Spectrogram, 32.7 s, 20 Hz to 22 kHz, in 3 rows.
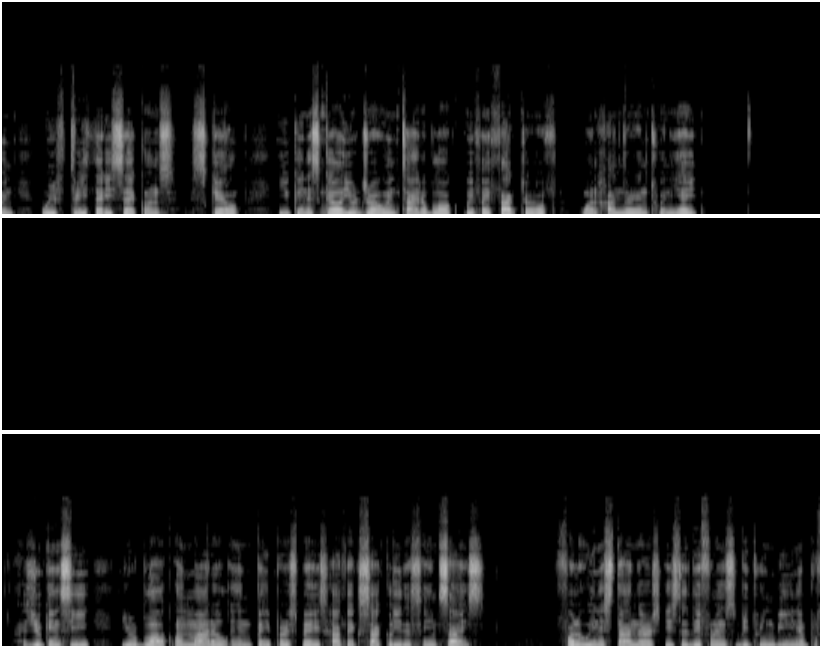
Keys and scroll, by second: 1.1 Escape, 9.5 KP_1, 9.8 KP_2, 9.8 KP_8, 10.0 Return, 10.9 KP_1, 11.0 KP_2, 11.1 KP_8, 12.7 KP_1, 13.0 KP_2, 13.0 KP_8, 13.2 Return, 15.3 Escape, 18.0 Escape, 19.2 m, 19.3 space, 21.5 Escape, 23.3 Escape, 28.0 Escape, 29.2 Escape.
